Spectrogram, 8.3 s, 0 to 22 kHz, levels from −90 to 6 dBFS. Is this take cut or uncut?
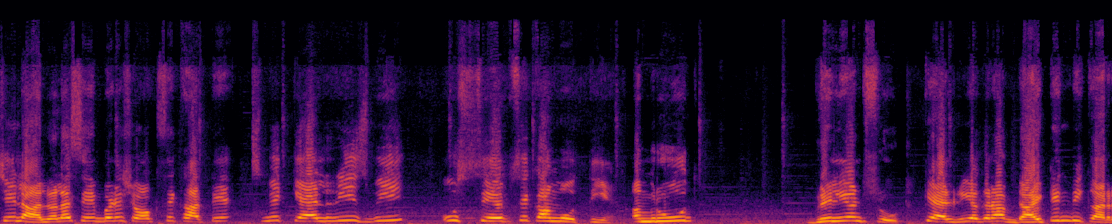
cut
